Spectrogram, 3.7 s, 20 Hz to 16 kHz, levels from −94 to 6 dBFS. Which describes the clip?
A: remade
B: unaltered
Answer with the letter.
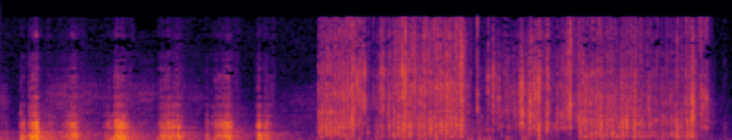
B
